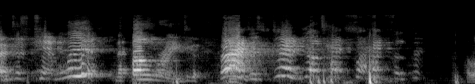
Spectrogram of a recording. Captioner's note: angry grumbles; calmly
